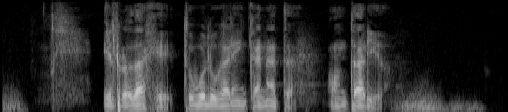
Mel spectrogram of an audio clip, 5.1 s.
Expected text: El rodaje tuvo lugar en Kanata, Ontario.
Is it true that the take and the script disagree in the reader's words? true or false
false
